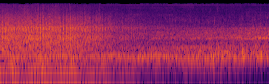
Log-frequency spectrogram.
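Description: Darkstep drum and bass in a beatless passage: a dense, droning noise texture with no drum hits, its deep bass fading out about two-thirds of the way in.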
